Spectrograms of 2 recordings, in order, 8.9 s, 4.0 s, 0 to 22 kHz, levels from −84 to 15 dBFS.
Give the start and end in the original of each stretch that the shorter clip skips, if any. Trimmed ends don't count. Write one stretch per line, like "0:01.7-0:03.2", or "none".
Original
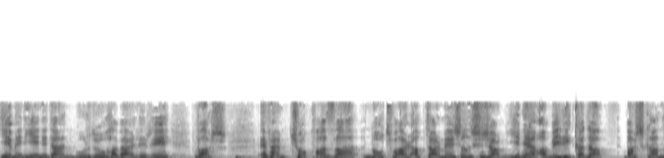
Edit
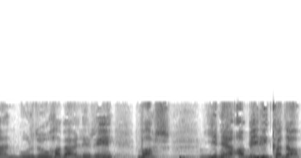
0:03.4-0:06.7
